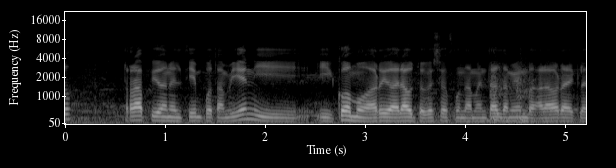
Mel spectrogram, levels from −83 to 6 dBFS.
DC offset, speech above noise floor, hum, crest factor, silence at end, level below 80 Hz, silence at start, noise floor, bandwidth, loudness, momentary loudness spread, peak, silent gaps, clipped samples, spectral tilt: under 0.1%; 20 dB; none; 16 dB; 0 s; -60 dBFS; 0 s; -54 dBFS; 10 kHz; -35 LUFS; 9 LU; -18 dBFS; none; under 0.1%; -7.5 dB/octave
